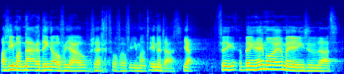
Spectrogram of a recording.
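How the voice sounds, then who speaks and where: A man giving a children's sermon in a simple, gentle way, asking the children questions and repeating their answers. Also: mid-range voice, fast talker, clear, resonant tone. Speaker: children's pastor.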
